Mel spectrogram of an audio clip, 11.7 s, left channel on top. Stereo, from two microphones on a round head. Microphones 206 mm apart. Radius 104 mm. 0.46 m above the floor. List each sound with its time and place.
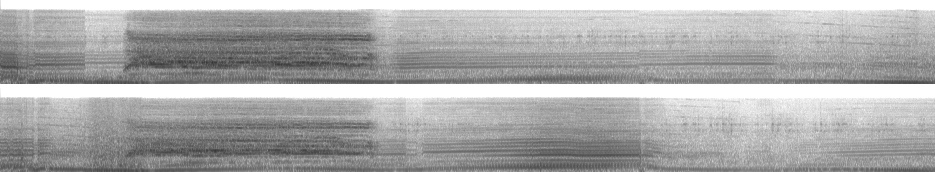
1.5 s a scream: 10° left (ahead or behind), 7.5 m; by 4.8 s 15° left (ahead or behind), 5.5 m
